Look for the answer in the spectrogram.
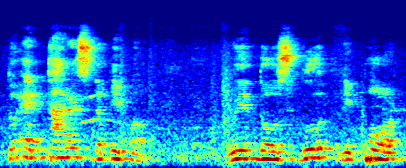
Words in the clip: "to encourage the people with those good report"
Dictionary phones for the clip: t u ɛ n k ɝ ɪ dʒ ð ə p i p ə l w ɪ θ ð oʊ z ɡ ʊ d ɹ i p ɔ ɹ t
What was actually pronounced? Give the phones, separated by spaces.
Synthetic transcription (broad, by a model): t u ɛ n k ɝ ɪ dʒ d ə p i p ə l w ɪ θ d oʊ s ɡ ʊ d ɹ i p ɔ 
